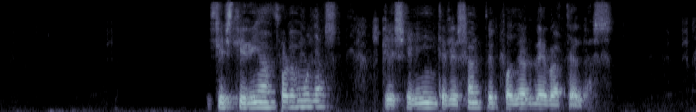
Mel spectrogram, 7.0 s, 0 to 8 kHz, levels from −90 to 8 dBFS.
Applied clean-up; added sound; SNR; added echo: neural mask model DeepFilterNet 3.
